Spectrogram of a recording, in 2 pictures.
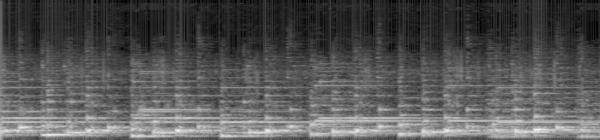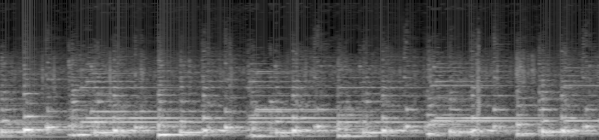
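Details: Only light instrumental music plays: plucked pizzicato strings and harp-like notes in a lilting, steady rhythm, with no animal sounds.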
